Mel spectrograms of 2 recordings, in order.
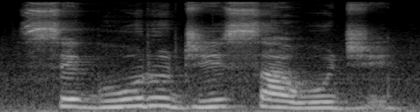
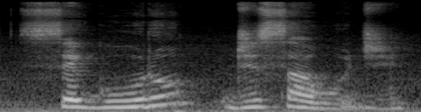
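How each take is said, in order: Both takes have the same delivery.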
